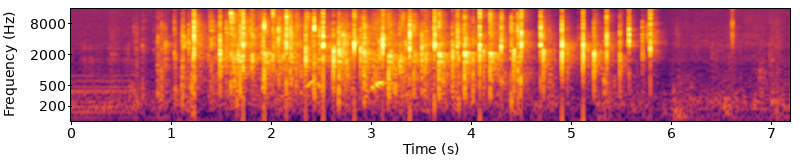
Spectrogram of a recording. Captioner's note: applause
